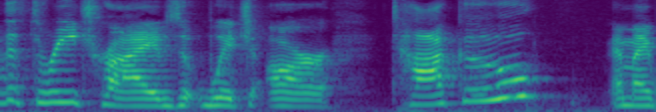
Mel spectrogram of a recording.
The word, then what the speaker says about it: Taku: So you have the three tribes which are Taku. Am I pronouncing that right? I believe so. I would say Taku as well.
